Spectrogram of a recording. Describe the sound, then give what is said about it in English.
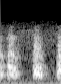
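A dog barks three times in quick succession, each bark a short, mid-pitched burst with brief gaps between, fairly loud and heard alone. “Look at that animal. That's no wolf. That's a dog.”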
